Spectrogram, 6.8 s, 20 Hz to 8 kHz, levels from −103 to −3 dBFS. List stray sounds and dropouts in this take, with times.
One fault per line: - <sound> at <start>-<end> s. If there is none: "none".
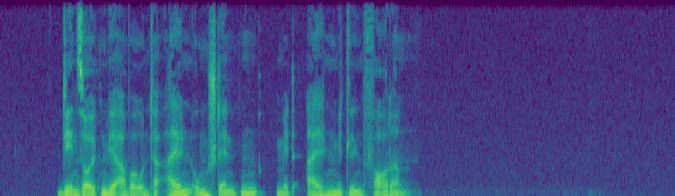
none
